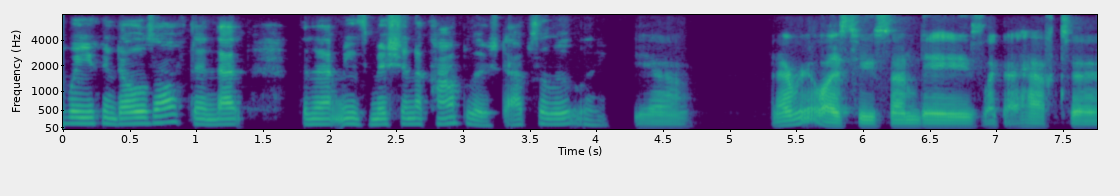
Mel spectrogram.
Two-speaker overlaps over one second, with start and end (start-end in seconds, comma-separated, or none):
none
